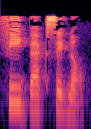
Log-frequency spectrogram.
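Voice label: "feedback signal", English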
